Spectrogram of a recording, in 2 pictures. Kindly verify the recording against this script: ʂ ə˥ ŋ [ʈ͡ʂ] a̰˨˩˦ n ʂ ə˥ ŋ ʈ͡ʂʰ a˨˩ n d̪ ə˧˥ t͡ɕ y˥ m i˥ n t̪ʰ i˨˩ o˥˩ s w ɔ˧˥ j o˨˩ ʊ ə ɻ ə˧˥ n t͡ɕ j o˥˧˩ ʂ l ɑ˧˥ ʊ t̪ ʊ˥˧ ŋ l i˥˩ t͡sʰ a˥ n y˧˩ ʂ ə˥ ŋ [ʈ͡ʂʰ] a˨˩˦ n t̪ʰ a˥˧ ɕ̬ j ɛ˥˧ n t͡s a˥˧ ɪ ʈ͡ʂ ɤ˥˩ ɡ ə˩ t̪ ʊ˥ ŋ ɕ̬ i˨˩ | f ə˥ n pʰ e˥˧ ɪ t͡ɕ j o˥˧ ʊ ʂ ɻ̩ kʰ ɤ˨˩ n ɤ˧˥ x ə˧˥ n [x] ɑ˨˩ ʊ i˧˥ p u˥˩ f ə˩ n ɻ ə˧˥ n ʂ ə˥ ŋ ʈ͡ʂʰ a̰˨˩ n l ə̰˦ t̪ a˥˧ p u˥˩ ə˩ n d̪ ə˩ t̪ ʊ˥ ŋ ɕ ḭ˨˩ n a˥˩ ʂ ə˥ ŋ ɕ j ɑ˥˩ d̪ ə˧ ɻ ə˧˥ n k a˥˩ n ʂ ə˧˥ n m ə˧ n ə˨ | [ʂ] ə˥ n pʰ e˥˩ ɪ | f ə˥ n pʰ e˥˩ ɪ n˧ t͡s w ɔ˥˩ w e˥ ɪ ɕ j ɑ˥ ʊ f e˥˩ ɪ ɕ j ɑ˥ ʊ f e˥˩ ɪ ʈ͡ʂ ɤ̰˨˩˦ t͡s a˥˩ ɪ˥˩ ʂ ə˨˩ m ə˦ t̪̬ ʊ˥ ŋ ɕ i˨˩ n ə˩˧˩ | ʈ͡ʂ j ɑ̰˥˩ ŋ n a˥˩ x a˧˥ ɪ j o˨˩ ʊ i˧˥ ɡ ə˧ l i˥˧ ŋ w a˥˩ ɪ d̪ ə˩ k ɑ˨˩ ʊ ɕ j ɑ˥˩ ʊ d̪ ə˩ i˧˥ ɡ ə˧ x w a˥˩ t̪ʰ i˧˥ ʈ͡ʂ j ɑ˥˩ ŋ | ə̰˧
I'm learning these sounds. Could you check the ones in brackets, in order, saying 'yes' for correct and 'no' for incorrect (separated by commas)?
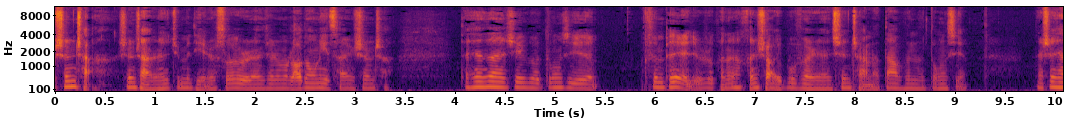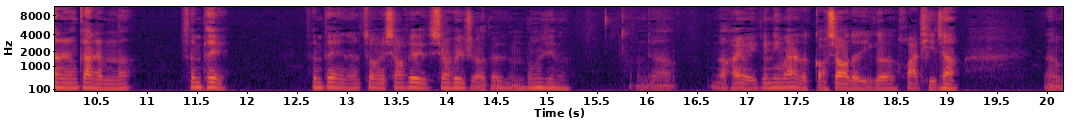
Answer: no, yes, no, no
